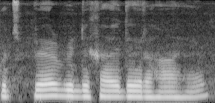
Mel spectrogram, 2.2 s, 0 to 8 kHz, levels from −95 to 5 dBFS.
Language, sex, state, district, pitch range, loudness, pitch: Hindi, male, Arunachal Pradesh, Lower Dibang Valley, 120-135 Hz, -14 LUFS, 125 Hz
